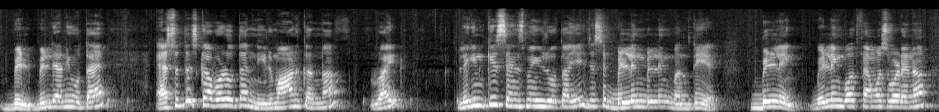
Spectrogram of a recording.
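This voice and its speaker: A man teaching an English vocabulary lesson, mixing Hindi and English and repeating each word with examples. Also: sits high. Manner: addresses viewers as "guys", repeats each word with its meaning and example sentences; mixes Hindi and English, often ends points with "right".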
